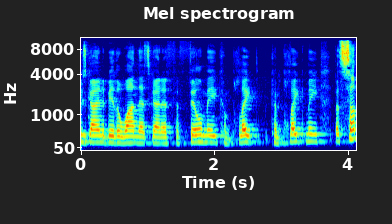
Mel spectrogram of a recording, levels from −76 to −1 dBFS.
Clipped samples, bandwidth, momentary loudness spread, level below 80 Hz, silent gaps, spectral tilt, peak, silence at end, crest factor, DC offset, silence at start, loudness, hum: under 0.1%; 10.5 kHz; 13 LU; -84 dBFS; none; -2.5 dB/octave; -2 dBFS; 0 s; 22 dB; under 0.1%; 0 s; -23 LUFS; none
